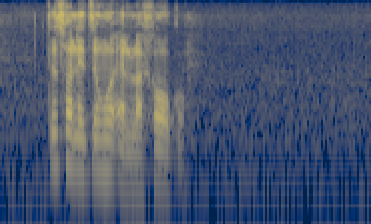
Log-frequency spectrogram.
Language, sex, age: Southern Sotho, male, 26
